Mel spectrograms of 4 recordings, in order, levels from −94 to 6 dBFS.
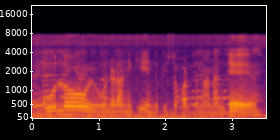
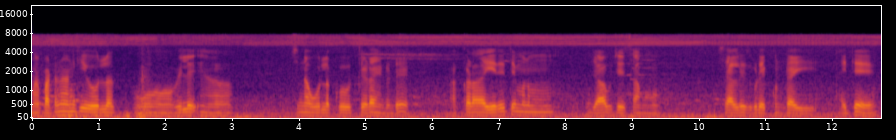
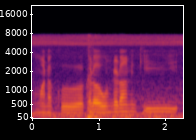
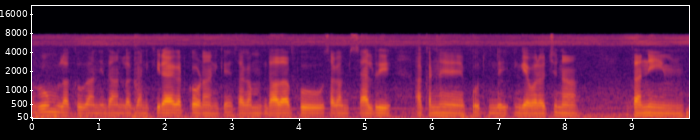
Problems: constant background noise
